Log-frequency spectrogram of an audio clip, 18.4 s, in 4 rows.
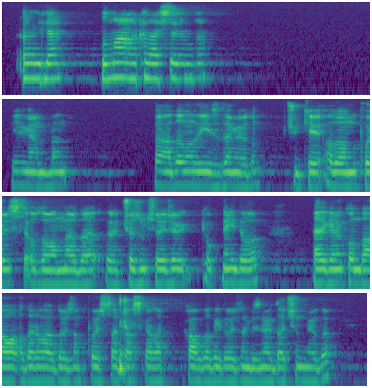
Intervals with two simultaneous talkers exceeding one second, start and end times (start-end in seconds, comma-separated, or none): none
